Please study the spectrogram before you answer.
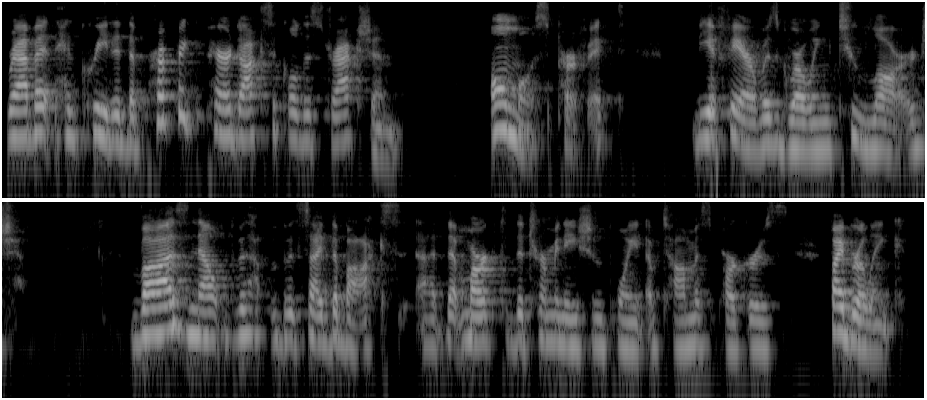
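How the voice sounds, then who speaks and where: American woman, middle-aged, medium pitch, informal read-aloud host, conversational and emphatic delivery. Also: a little slow, a bit bright. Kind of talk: casual talk and unrehearsed reading aloud from a book. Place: small living room at home, indoors.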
